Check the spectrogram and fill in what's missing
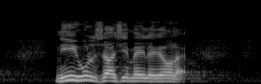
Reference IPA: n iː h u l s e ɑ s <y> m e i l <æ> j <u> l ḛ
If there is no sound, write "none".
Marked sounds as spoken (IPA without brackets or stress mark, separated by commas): i, e, o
